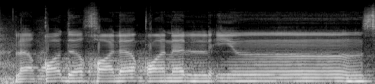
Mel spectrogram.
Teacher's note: Berikutnya pada al-insan, di sini ada hukum, ada hukum tajwid. Nun sukun bertemu dengan sin, maka dibaca Ikhfa nggih, samar nggih, disamarkan.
